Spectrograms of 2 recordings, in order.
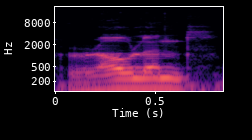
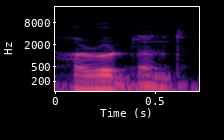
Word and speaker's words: Roland: comment section on the last unboxing, that it's pronounced Roland and not Hrudoland, and it even sounds weird calling it Roland,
